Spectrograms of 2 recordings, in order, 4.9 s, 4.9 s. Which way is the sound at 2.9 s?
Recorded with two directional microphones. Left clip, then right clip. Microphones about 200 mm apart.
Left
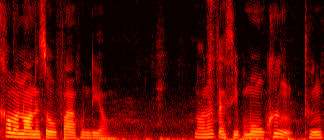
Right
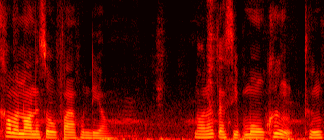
15° right (ahead or behind).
